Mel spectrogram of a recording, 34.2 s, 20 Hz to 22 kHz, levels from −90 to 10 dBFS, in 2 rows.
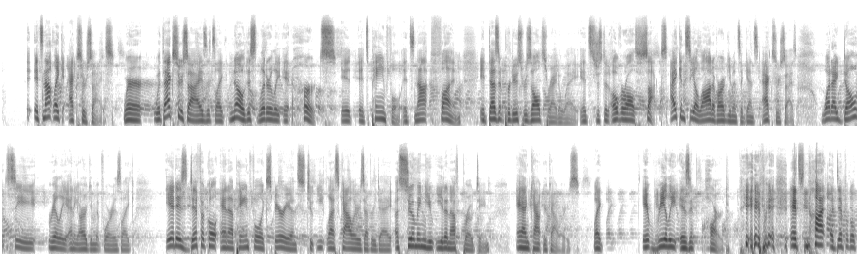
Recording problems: echo of what is said; faint; throughout; 230 ms later, 20 dB below the speech

